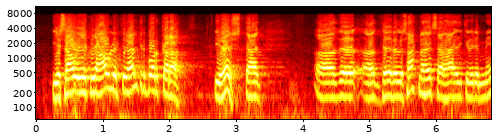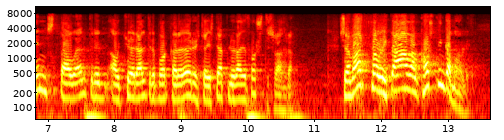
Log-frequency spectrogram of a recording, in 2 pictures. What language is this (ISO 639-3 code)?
isl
